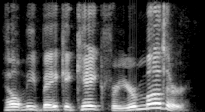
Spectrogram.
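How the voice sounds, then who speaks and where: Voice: mid-range voice, sing-song, moderate pace, voice pushed up, close to an everyday voice. A narrator voicing a helpful but bossy father frog in a children's storybook, calling out instructions emphatically. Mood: instructing.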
